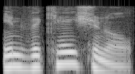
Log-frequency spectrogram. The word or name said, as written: invocational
